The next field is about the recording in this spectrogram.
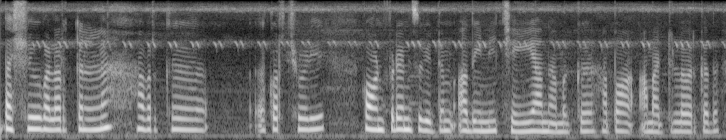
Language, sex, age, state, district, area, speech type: Malayalam, female, 18-30, Kerala, Thiruvananthapuram, rural, spontaneous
